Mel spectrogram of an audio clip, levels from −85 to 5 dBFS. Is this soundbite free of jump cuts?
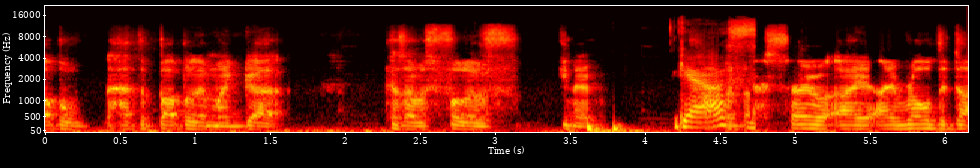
no; 1 cut; at 4.7 s

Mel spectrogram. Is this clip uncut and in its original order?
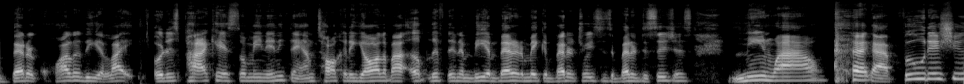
no; 2 cuts; at 1.4 s, 8.3 s

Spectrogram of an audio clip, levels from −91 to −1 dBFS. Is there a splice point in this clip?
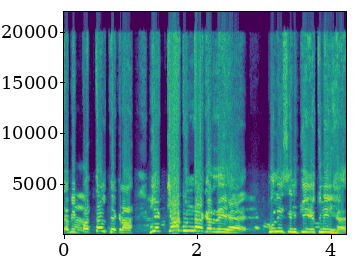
no; 0 cuts

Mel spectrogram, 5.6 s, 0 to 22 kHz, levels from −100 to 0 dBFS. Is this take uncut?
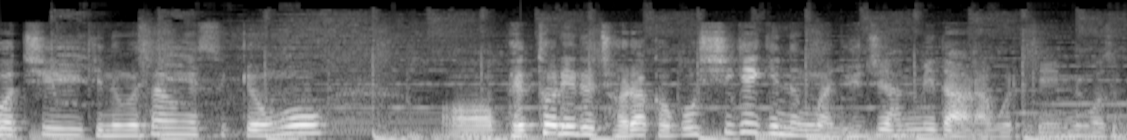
yes; 0 cuts

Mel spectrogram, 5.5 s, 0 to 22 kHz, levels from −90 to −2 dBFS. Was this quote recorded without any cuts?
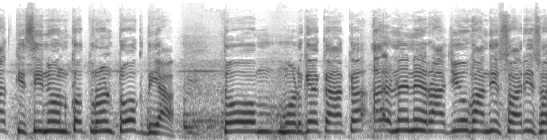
yes; 0 cuts

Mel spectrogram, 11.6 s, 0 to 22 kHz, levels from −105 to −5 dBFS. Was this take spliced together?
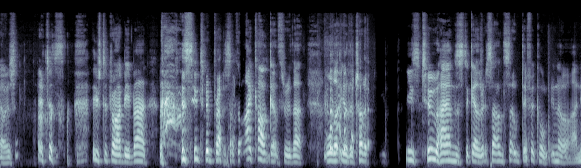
no; 0 cuts

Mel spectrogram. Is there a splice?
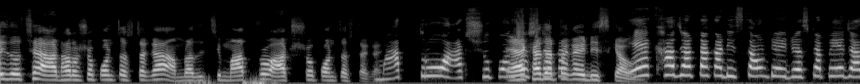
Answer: no; 0 cuts

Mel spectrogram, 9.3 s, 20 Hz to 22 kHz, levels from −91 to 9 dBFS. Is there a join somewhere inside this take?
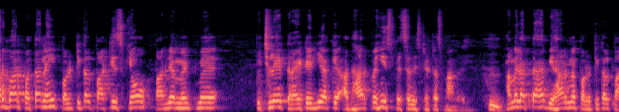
no; 0 cuts

